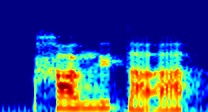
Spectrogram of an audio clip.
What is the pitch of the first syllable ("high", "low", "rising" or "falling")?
high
